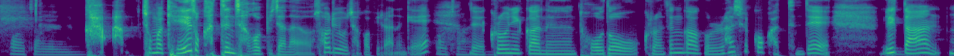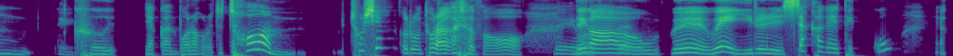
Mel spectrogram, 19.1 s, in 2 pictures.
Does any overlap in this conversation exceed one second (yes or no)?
no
